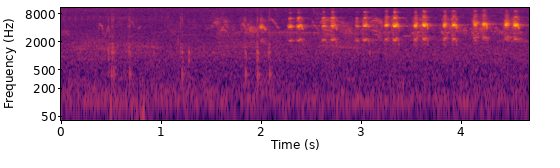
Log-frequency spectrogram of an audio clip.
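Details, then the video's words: Young common kestrel of this year, fledged from a barn nest box and sitting on the ground at a farm in early morning, begging for attention; soft ticks first, then a quickening series of shrill high repeated notes. "Juvenile Kestrel gathering for attention"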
